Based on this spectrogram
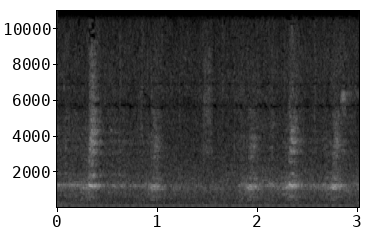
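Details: Canada geese in a territorial fight, a quick run of short nasal honks about every half second, evenly spaced, with a steady low hum behind.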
